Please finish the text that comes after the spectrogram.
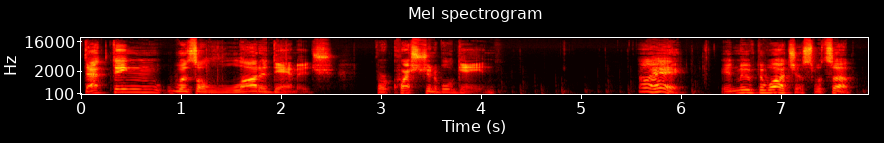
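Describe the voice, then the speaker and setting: Animated, bright-voiced man streaming a game. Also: medium pitch, slow, long pauses. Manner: animated, playful, sweary. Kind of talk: live game commentary, reading text aloud and chatting with viewers. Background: video game music.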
